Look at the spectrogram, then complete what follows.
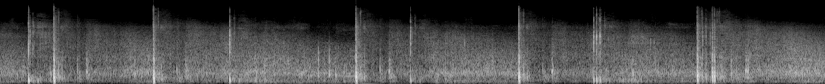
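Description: Royal Fireworks 'Solid Stone' consumer fireworks cake firing: about ten sharp bangs at uneven spacing, sometimes two in quick succession, over a continuous rushing noise.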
